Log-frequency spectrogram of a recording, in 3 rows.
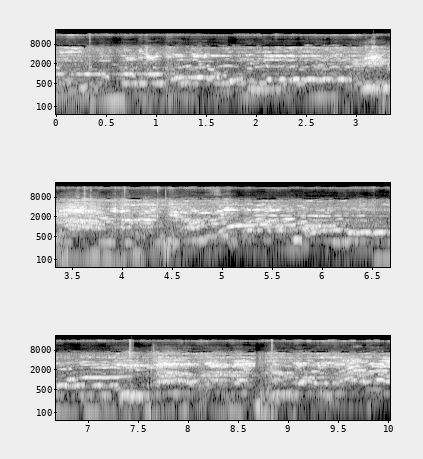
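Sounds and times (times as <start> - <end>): gospel music over loudspeakers: 0.0 - 10.0
deep bass: 2.8 - 10.0.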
